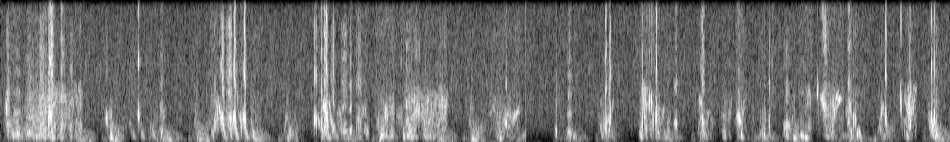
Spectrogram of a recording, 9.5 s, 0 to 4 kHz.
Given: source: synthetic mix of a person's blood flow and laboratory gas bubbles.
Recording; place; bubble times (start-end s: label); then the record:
Doppler ultrasound of blood flow; precordium
0.03-0.83 s: bubbles
1.03-1.66 s: bubbles
2.09-2.62 s: bubbles
3.11-3.69 s: bubbles
3.75-4.49 s: bubbles
4.89-5.22 s: bubbles
5.53-5.60 s: bubbles
5.65-5.78 s: bubbles
5.97-6.14 s: bubbles
6.38-6.79 s: bubbles
6.98-7.14 s: bubbles
7.20-7.47 s: bubbles
7.58-7.73 s: bubbles
7.82-7.94 s: bubbles
7.97-8.12 s: bubbles
8.16-8.64 s: bubbles
8.77-8.91 s: bubbles
8.96-9.17 s: bubbles
9.27-9.42 s: bubbles
From the record:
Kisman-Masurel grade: 242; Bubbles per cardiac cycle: several, 3 to 8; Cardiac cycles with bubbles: 100%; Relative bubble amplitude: moderate (0.250 to 0.450); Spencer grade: 3 (all of the cardiac periods contain showers or single bubble signals, but not dominating or overriding the cardiac motion signals); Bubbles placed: anywhere in the cardiac cycle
